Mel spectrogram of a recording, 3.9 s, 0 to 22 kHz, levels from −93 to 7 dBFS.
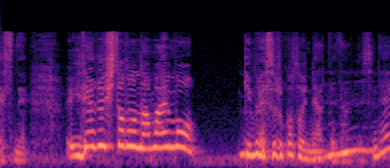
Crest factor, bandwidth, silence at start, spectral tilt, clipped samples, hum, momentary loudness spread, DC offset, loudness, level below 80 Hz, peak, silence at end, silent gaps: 12 dB; 11.5 kHz; 0 s; -5.5 dB/octave; under 0.1%; none; 15 LU; under 0.1%; -21 LUFS; -64 dBFS; -8 dBFS; 0 s; none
